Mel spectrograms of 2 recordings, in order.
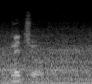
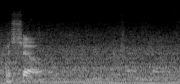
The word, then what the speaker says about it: Michel: of this church egis Saint Mitchell Michelle Michelle there's no T why did I say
